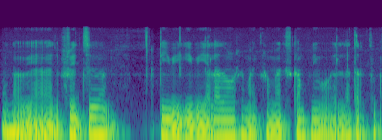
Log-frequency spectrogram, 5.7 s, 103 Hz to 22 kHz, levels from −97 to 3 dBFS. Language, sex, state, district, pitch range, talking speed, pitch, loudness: Kannada, male, Karnataka, Belgaum, 110-125 Hz, 95 wpm, 115 Hz, -13 LUFS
